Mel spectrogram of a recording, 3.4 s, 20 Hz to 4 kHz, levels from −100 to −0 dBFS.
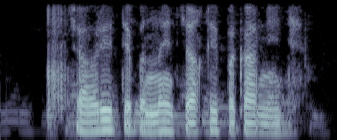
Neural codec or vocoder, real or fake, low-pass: none; real; 3.6 kHz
